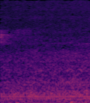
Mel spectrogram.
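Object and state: Nothing is struck.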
